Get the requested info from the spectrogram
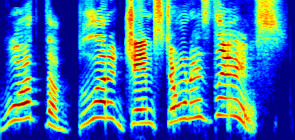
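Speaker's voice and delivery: very loud, high, slow rage; furious yell. Acted. The boss yells at Roka over the chewed sapphire. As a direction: roar it out as you slam the gem.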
